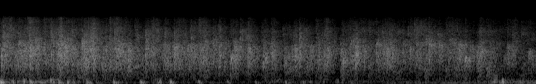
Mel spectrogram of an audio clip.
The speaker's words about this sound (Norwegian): Klapp for Tove Jansson. Klapp for Tove Jansson.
